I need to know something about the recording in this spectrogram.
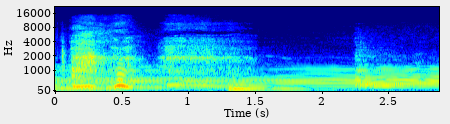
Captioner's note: laughs nervously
